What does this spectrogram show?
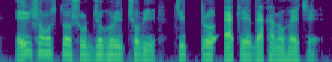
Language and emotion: Bengali, neutral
